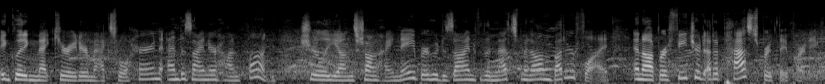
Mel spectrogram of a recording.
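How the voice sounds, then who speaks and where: Over noticeable background noise, a woman with a fairly high pitch speaks at a very fast pace with ordinary pitch variation, in a dry sound with no echo. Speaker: TV news reporter. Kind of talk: TV news feature narration.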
